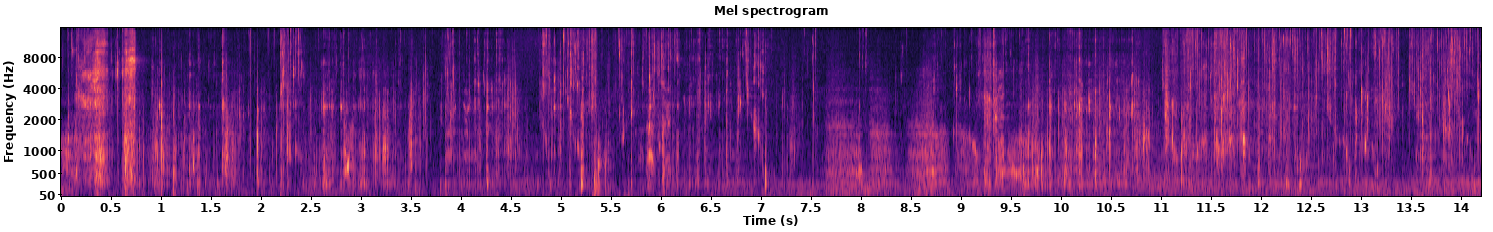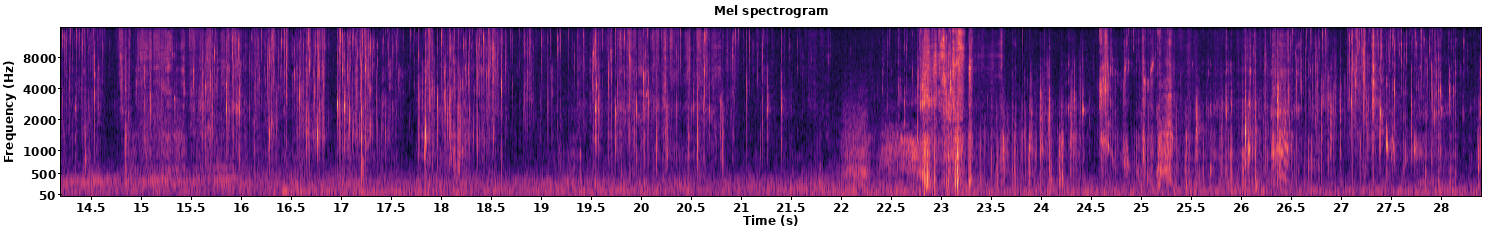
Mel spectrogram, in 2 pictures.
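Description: Wet chewing and sticky mouth sounds of eating creamy white-sauce pasta with shrimp, a dense run of small wet clicks and squishes.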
